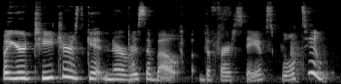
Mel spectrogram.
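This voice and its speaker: A woman elementary school teacher chatting to young children in an expressive, reassuring way with simple phrasing. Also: a little high, moderate pace, vocal fry, a little hiss or hum. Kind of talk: read-aloud and chat addressed to young children.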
